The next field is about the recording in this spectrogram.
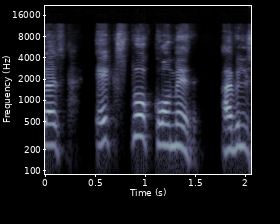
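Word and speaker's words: Expocomer: recently over in Panama it is called as Expo com I will spell it out for you e ex p o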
